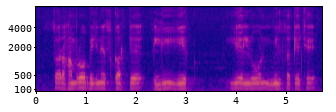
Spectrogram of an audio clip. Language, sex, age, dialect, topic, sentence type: Maithili, male, 25-30, Eastern / Thethi, banking, question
